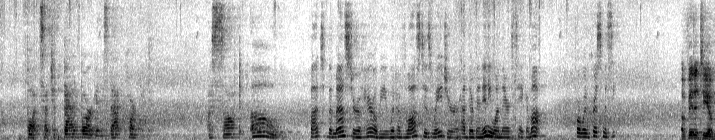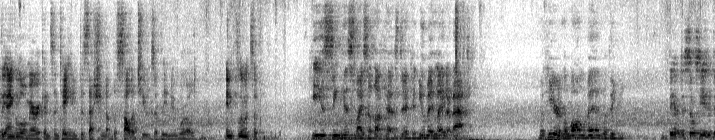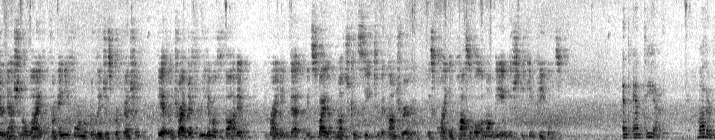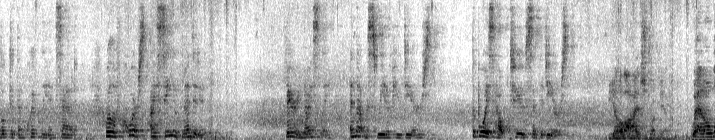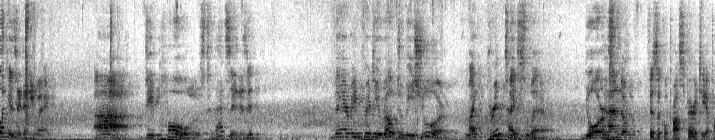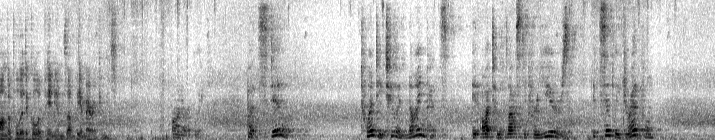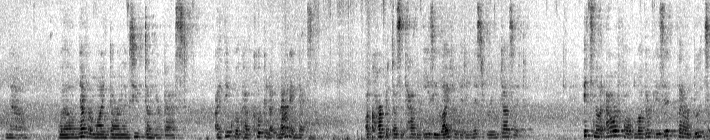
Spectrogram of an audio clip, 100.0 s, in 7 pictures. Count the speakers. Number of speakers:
5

